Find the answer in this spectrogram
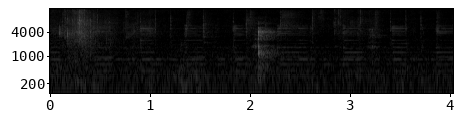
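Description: Faint background music with steady held tones, and a soft crunch about two seconds in as a knife cuts through a baked puff-pastry crust.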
